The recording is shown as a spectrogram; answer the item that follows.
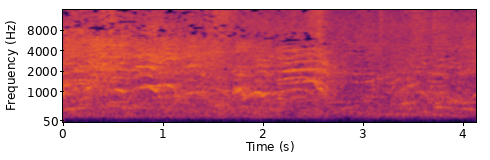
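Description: Many children's voices chattering and calling out at once, a steady babble of play with no single speaker standing out.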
